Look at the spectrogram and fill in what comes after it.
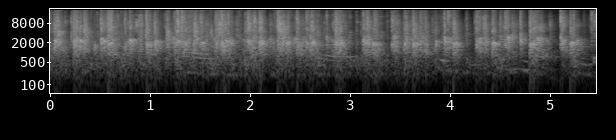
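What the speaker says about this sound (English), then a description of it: "So I guess we clap for Professor Middlebrook." Audience at a university book talk claps for Professor Leah Middlebrook, a full, steady round of applause from a roomful of people, loud and continuous with no talk over it.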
